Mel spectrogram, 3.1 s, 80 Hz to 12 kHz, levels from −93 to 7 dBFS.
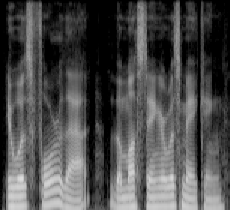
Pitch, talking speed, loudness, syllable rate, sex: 120 Hz, 155 wpm, -17 LUFS, 4.1 syllables/s, male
